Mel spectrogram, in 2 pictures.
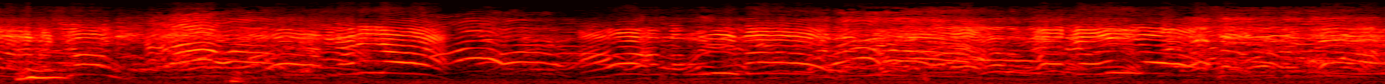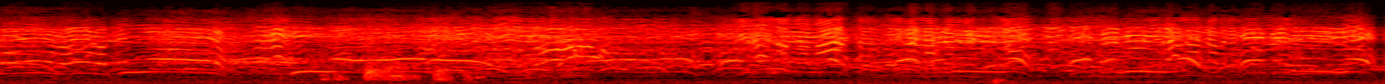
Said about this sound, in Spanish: oye a las personas hablando, dándole el apoyo al pueblo. Sí, la gente gritaban patria y vida y hubo mucho apoyo.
